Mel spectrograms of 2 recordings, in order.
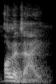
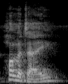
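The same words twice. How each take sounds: First: The word starts without an H sound. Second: The word starts with an H sound.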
